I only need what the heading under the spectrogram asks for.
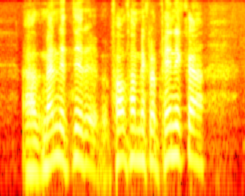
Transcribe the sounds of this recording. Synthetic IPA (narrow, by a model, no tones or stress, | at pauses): aðmɛnːɪt̪nɪɾfaːwθamɪklapʰɛnika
